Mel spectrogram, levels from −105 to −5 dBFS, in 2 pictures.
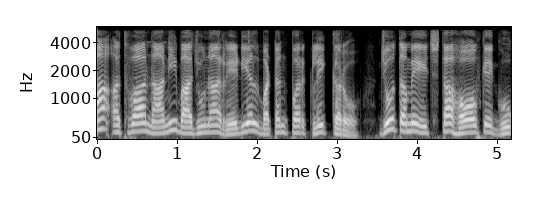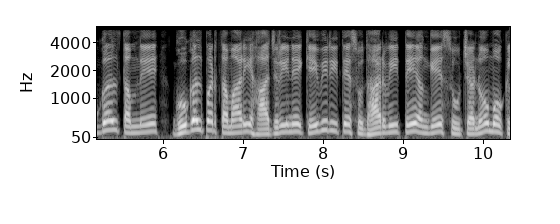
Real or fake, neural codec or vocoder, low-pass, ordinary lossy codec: real; none; 5.4 kHz; none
